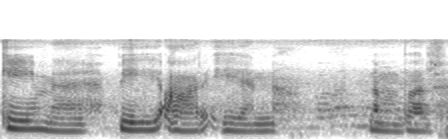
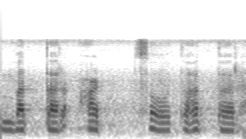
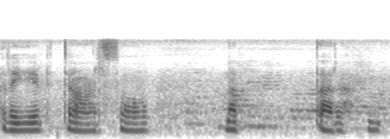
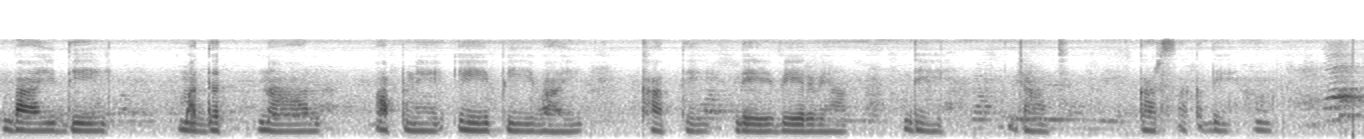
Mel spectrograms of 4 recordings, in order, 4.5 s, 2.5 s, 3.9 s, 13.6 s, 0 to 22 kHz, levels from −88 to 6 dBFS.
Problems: constant background noise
